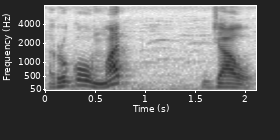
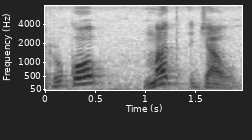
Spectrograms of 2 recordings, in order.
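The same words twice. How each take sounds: First: रुको मत run together and rising, long pause, then जाओ dropped low; pause after मत. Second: Slow, रुको set apart by a pause, then मत जाओ; pause after रुको. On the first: Teacher reading the second sentence, pause after मत before जाओ. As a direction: break after मत, then let जाओ fall. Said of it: "अल्प विराम दिया है". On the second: Teacher showing the comma after रुको, pause before मत जाओ. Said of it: "उनके आगे यहाँ पर अल्प विराम". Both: Shown as a demonstration.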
